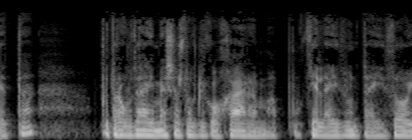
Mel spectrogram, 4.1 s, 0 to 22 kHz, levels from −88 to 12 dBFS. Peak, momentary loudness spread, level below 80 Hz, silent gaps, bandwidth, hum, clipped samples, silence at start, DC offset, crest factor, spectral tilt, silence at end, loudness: -2 dBFS; 11 LU; -40 dBFS; none; 14 kHz; none; under 0.1%; 0 s; under 0.1%; 20 dB; -6.5 dB/octave; 0 s; -21 LUFS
